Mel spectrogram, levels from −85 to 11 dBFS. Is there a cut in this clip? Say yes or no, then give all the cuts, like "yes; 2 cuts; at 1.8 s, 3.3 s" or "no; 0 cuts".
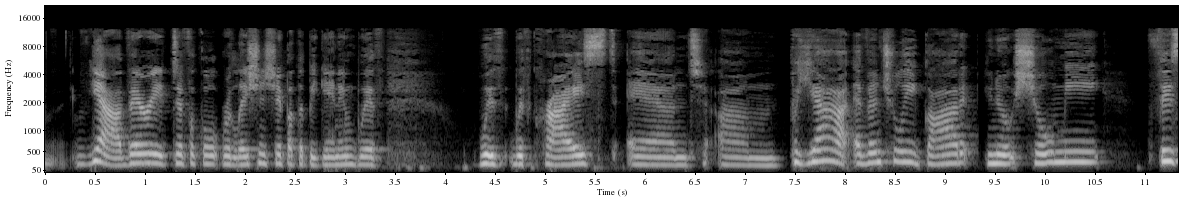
yes; 2 cuts; at 7.4 s, 9.3 s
